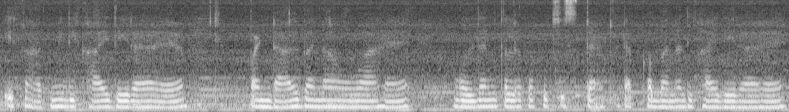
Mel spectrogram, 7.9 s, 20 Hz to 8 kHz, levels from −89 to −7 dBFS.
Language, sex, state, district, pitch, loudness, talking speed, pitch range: Hindi, female, Chhattisgarh, Raipur, 165 Hz, -16 LUFS, 165 wpm, 155-170 Hz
